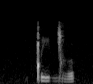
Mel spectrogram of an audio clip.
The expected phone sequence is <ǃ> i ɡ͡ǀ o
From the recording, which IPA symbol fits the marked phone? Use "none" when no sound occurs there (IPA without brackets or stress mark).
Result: ǃ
